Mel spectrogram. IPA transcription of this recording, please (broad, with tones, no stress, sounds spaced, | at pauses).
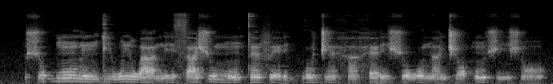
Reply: ʃ o˦ ɡ͡b ũ˦ l ĩ˧ ɡ i˧ w ĩ˧ w a˨ n i˨ s a˨˦ ʃ u˦˨ m ũ˨˦ t ɛ̃˦ f e˧ ɾ i˧ ɡ͡b o˧ d͡ʒ ɛ̃˨ h ã˨ h ɛ˧ ɾ i˨ ʃ o˧ w o˧ n ã˨ d͡ʒ ɔ˨ h ũ˧ ʃ i˨ ʃ ɔ̃˨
